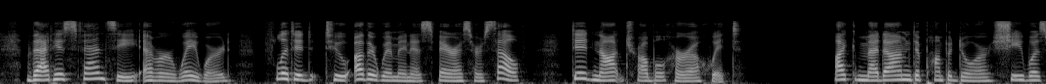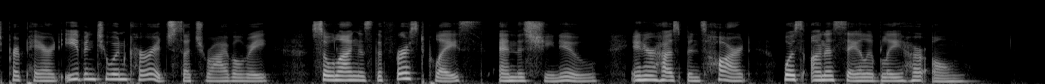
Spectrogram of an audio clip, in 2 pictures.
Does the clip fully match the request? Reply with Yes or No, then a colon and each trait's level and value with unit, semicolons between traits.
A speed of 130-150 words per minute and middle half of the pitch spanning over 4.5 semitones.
No: average, 140 wpm; average, 4.2 semitones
